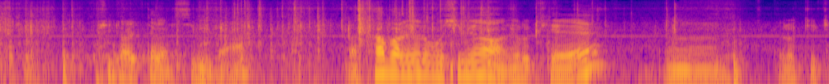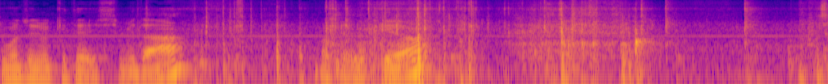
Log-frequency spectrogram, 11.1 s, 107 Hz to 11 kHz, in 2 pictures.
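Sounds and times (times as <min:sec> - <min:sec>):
cardboard packing rustling: 0:00.0 - 0:05.1, 0:06.3 - 0:10.1.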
